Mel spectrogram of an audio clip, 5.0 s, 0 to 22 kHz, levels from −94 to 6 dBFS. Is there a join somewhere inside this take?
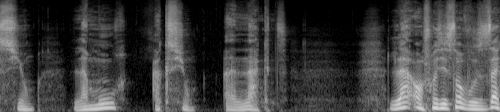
no; 0 cuts

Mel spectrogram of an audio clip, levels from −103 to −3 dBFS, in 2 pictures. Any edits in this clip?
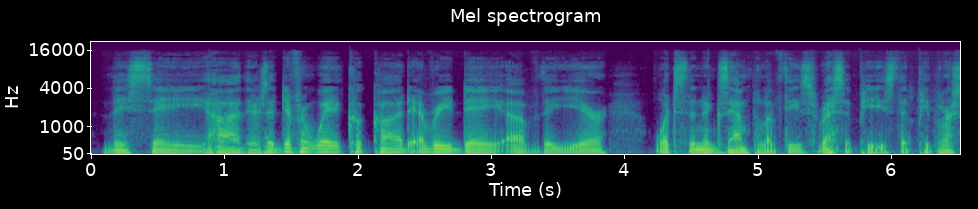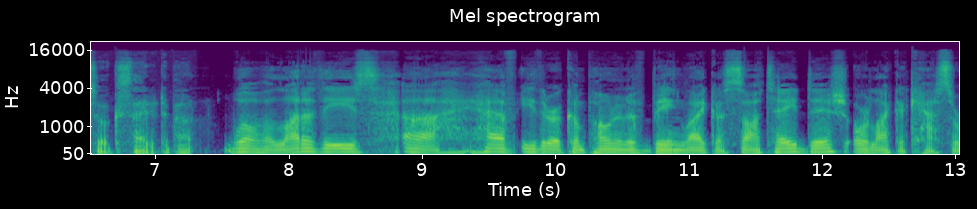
no; 0 cuts

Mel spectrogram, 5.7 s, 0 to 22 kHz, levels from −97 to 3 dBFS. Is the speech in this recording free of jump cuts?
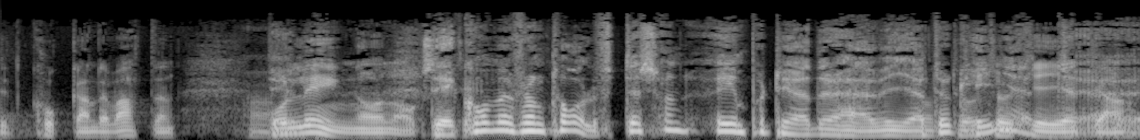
no; 2 cuts; at 1.3 s, 2.7 s

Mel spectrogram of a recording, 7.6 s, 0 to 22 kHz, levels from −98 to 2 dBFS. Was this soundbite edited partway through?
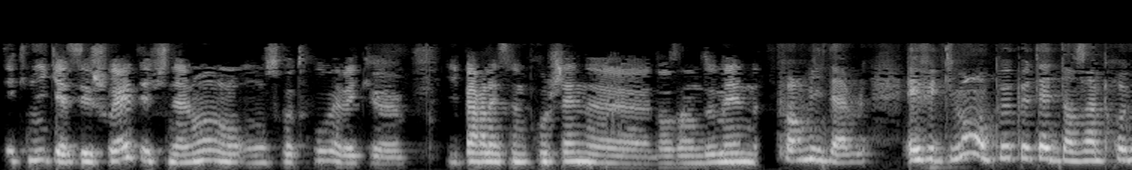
yes; 1 cut; at 5.0 s

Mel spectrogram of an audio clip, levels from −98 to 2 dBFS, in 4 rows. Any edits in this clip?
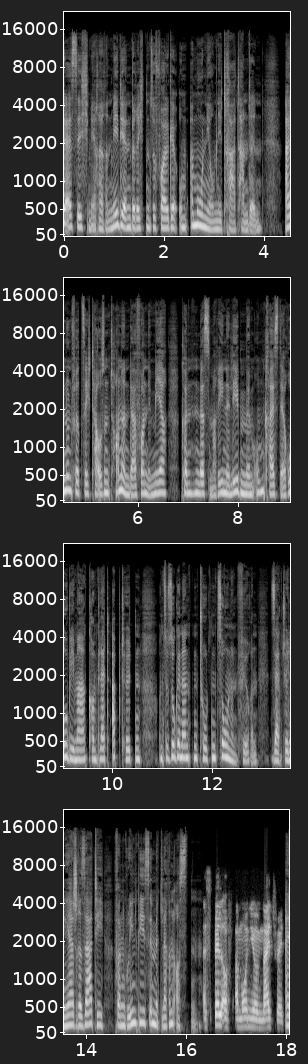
no; 0 cuts

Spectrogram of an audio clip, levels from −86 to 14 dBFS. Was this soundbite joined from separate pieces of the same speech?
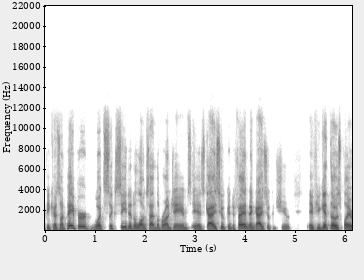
no; 0 cuts

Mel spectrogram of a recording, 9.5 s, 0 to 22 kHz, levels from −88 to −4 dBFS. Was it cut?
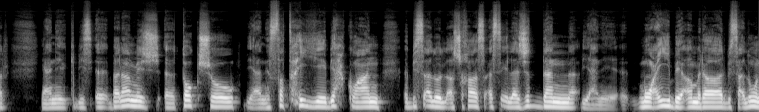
yes; 1 cut; at 3.0 s

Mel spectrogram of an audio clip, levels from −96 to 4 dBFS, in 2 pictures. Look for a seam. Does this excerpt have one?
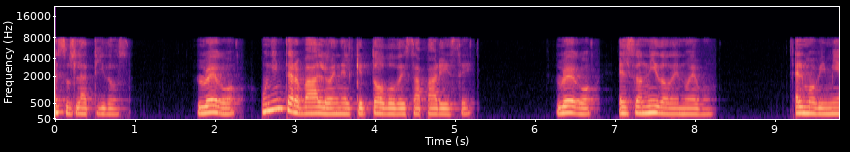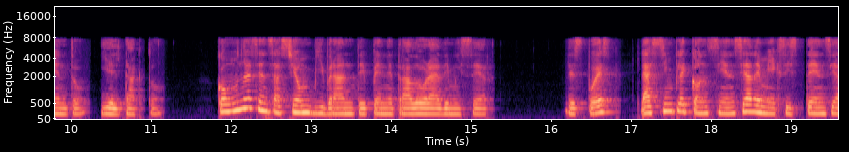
no; 0 cuts

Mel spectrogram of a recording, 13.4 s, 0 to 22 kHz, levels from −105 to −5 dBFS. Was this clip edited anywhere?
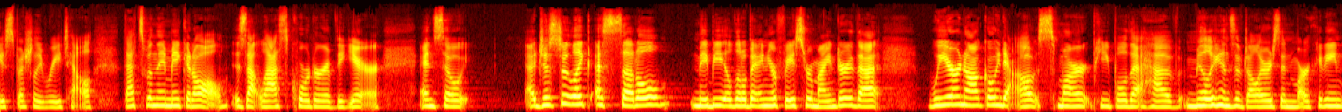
no; 0 cuts

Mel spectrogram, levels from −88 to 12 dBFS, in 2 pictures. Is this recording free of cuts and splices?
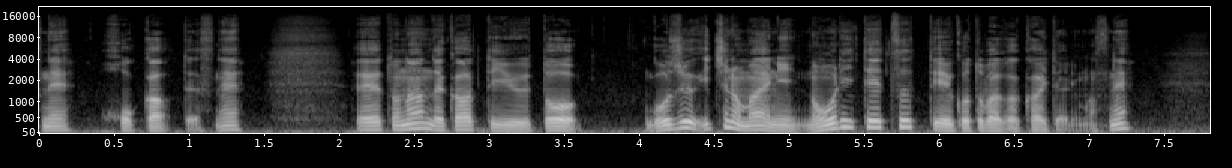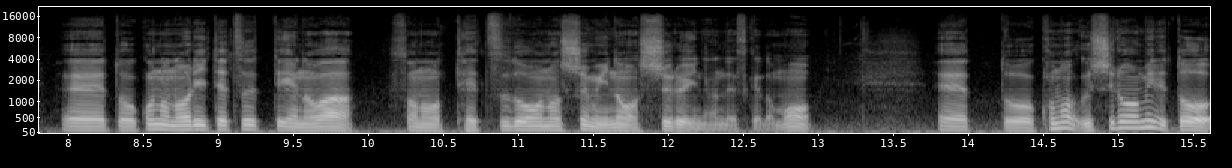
yes; 0 cuts

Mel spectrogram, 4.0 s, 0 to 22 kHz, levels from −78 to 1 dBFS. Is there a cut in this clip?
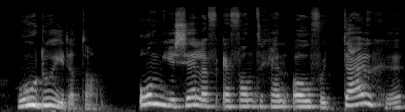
yes; 1 cut; at 1.4 s

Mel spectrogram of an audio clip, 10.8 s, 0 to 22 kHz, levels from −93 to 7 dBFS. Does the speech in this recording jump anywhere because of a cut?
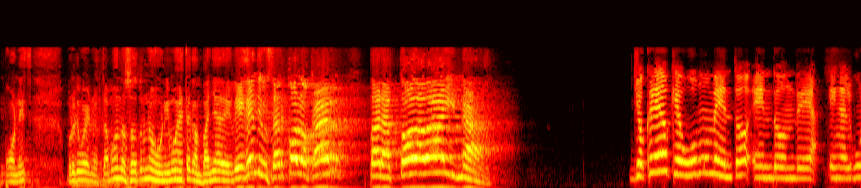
no; 0 cuts

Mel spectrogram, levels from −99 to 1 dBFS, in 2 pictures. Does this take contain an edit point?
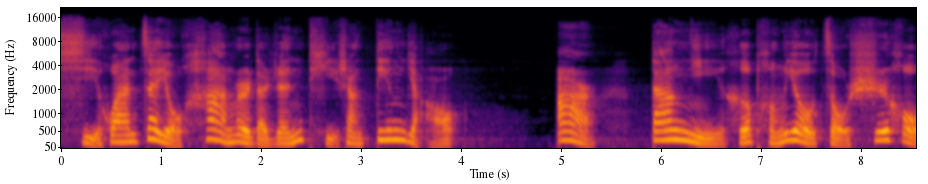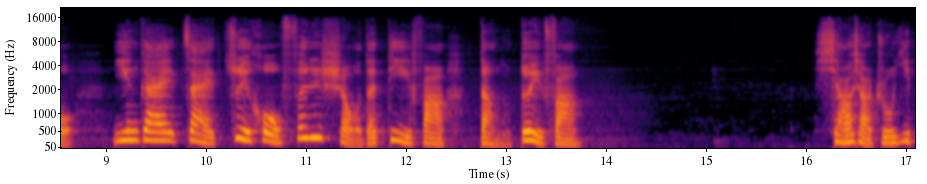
no; 0 cuts

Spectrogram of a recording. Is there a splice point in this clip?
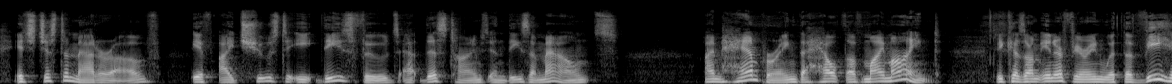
yes; 1 cut; at 1.9 s

